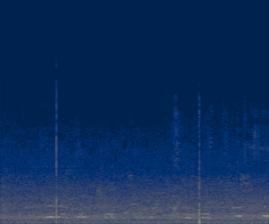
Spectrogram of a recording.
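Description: Ballpark crowd murmuring, with scattered voices calling out. A sharp leather pop about three seconds in, the loudest sound, is a pitch smacking into the catcher's mitt; a smaller pop a little under a second in.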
